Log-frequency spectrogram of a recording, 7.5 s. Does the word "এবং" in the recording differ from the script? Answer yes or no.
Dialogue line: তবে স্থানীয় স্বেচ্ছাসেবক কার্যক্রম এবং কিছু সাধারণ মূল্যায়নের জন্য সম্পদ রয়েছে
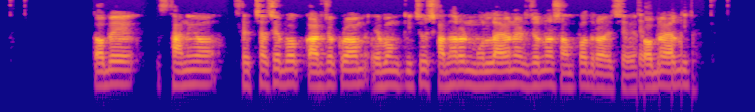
no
